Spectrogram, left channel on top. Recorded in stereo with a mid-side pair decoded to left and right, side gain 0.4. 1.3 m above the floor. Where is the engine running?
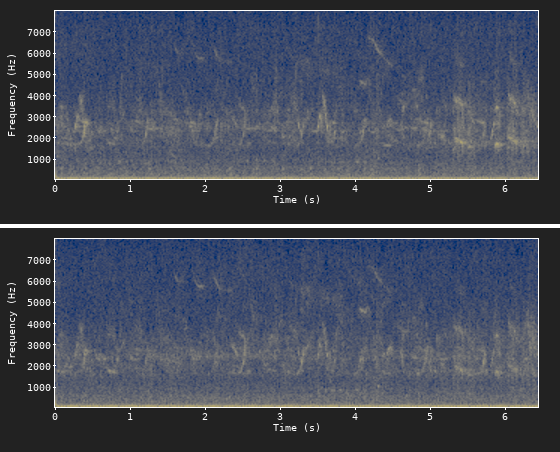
40° right.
